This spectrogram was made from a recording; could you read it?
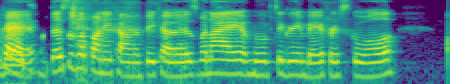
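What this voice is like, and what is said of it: Minnesota accent, marked O vowels. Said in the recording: “It's because of your accent, man... Minnesota... my O's”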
